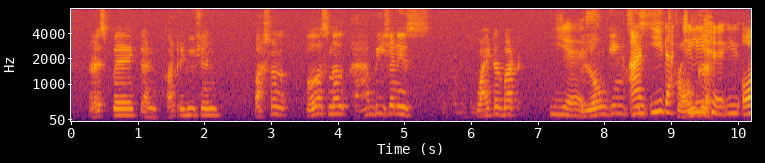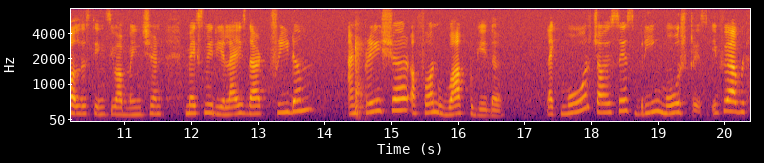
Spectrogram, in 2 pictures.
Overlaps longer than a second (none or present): present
